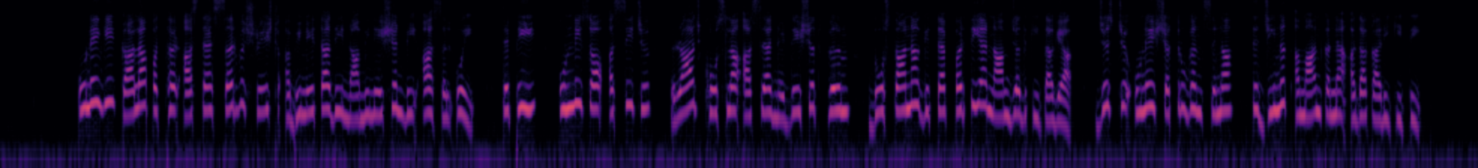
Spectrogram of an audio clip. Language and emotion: Dogri, neutral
